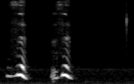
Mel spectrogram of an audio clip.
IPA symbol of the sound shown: з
